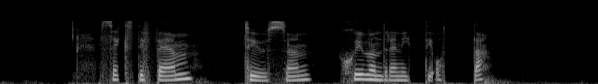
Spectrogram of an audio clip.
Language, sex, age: Swedish, female, 29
